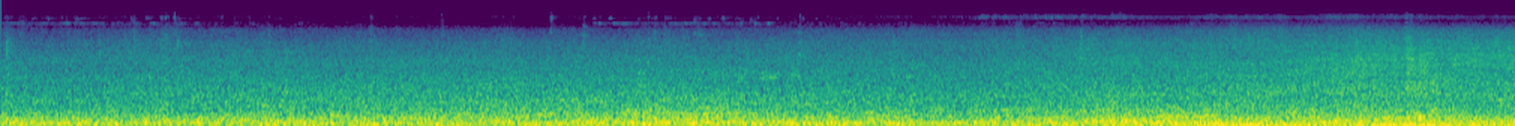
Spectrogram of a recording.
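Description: Steady city street noise in the rain: traffic rumbling and tyres hissing on wet roads, growing a little louder near the end.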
